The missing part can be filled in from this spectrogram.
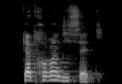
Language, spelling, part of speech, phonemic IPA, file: French, quatre-vingt-dix-sept, numeral, /ka.tʁə.vɛ̃.di.sɛt/, LL-Q150 (fra)-quatre-vingt-dix-sept.wav
- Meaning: ninety-seven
